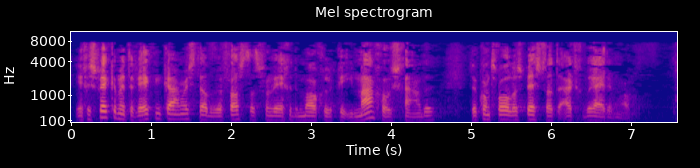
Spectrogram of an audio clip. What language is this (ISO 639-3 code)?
nld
